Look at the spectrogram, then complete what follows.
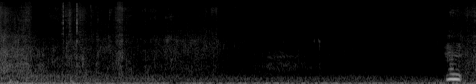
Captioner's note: wind blowing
